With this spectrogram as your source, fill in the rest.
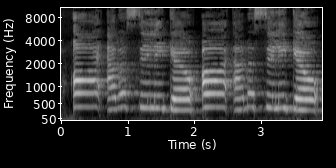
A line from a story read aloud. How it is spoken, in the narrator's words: shouted loudly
